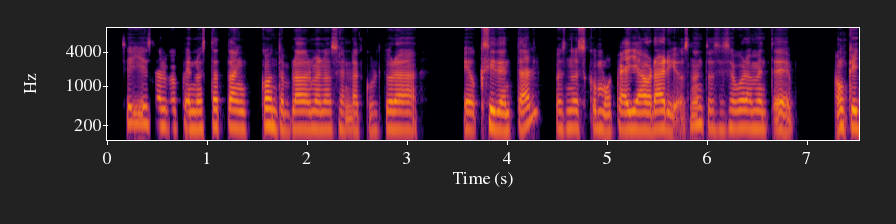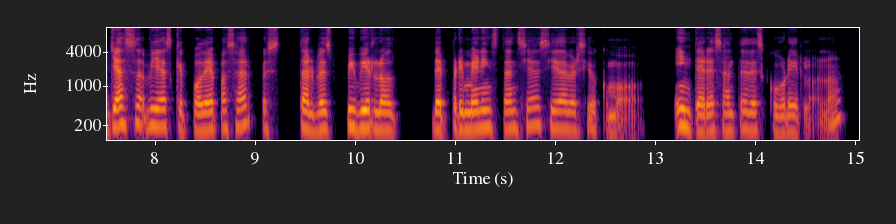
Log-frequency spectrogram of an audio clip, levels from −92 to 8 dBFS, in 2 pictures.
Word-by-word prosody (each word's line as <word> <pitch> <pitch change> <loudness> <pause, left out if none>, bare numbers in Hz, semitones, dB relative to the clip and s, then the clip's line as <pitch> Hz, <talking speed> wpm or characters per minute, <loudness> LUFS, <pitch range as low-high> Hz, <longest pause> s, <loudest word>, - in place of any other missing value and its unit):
Sí, 220 - -3
es 220 - -4
algo 195 -2 -3
que 180 - -1
no 180 - +1
está 195 +2 -1
tan 190 -2 +1
contemplado, 180 -3 +2
al 180 - -1
menos 180 0 -2
en 175 - -6
la 170 - -4
cultura, 175 +1 -1 0.4
eh, 175 - +2
occidental, 175 - +1
pues, 180 0 -6
no 185 - -2
es 185 - -3
como 180 -4 -3
que 175 - -2
haya 175 0 +4
horarios, 175 0 +2
¿no? - - -3
Entonces, 185 -4 -6
seguramente, 185 0 -1 0.4
aunque 195 -1 +2
ya 200 +3 +8
sabías 200 -3 +1
que 175 - -5
podía 170 +2 +3
pasar, 195 +5 -3
pues, 180 - -7
tal 180 -4 +3
vez 175 +1 +1
vivirlo 185 -3 +4 0.3
de - - +6
primera 175 +1 +2
instancia, 185 +1 -3
sí 205 -2 -5
ha - - +1
de 180 - +3
haber 170 -1 -2
sido 95 - -6
como - - -10 0.3
interesante 165 -2 +1
descubrirlo, 150 -3 -4
¿no? 270 +4 -9
180 Hz, 185 wpm, -22 LUFS, 175-190 Hz, 0.4 s, ya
